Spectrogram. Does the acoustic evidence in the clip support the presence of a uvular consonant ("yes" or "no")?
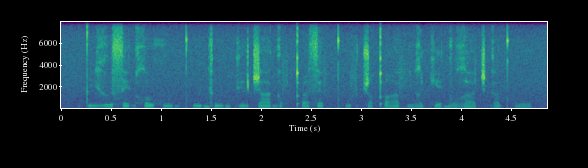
yes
